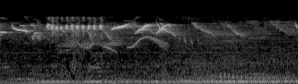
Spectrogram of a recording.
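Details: Short snatch of Oriental white-eye 'nembak' song, used as training therapy: a quick high trill, then two looping whistled notes and thin, fading slurs.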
